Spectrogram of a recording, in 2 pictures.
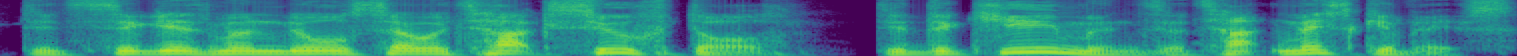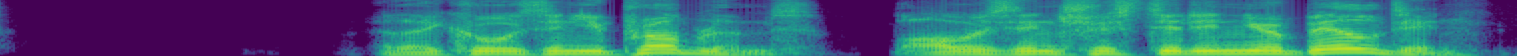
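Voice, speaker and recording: A British actor playing an earnest, curious young blacksmith's son in a medieval video game, speaking in a plain, inquisitive and informal way. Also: male voice, mid-range voice, big pitch swings, a little fast, slightly rough, no room sound, clean studio sound. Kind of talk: game dialogue lines.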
